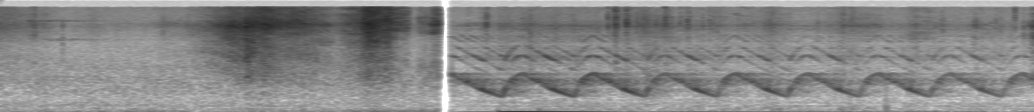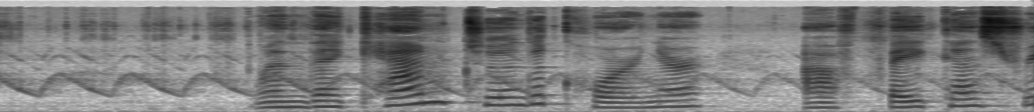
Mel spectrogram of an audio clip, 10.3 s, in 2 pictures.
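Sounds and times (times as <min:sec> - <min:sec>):
police car siren: 0:02.3 - 0:10.3
speech: 0:06.4 - 0:10.3.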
